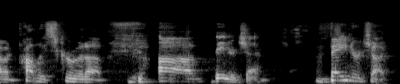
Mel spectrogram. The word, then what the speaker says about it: Vaynerchuk: I like how he pronounces it on his show, and I'm like, oh, that's a great way to, like, you break it up. It does kind of make sense. Vaynerchuk.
